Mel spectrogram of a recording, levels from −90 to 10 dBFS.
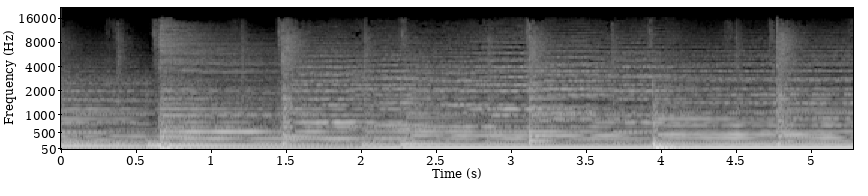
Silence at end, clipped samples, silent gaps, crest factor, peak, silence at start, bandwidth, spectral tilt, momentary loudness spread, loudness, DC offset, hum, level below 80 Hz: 0 s; under 0.1%; none; 14 dB; 0 dBFS; 0 s; 13.5 kHz; -6.5 dB/octave; 5 LU; -16 LUFS; under 0.1%; none; -20 dBFS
